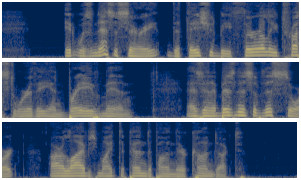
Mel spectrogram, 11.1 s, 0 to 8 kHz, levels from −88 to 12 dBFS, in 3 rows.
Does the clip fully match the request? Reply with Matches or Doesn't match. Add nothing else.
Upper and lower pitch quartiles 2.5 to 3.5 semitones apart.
Matches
